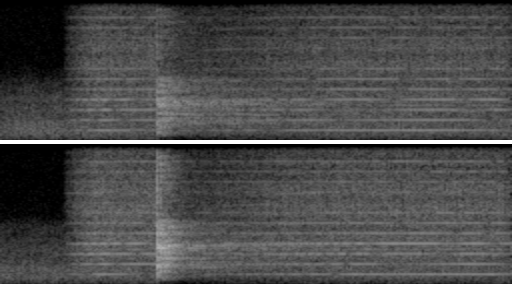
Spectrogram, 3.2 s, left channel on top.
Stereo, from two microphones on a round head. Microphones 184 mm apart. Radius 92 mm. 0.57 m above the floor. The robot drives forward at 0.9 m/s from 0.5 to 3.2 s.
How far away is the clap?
About 1.2 m.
